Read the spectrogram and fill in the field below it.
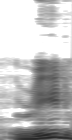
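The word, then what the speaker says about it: read: এখানে মনে রাখতে হবে রিড ভার্বের পাস্ট পার্টিসিপল ফর্মও আরই এরই। এর উচ্চারণ হবে আর ইডি মানে রেড।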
